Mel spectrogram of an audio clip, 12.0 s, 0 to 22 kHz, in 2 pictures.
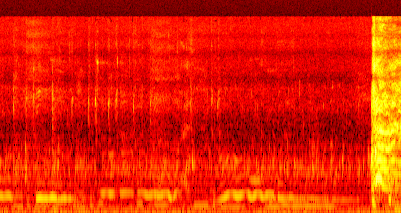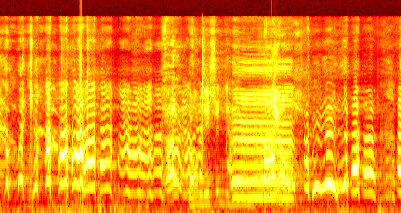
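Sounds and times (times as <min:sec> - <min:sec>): faint low held tones: 0:00.0 - 0:05.8
man laughing loudly: 0:05.6 - 0:11.7.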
